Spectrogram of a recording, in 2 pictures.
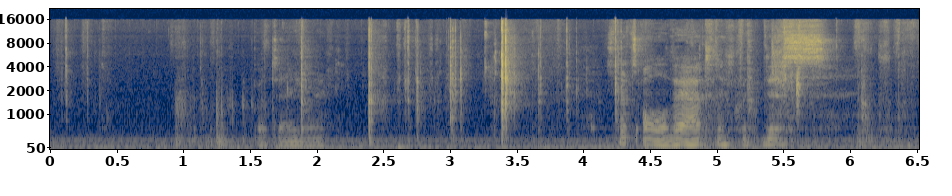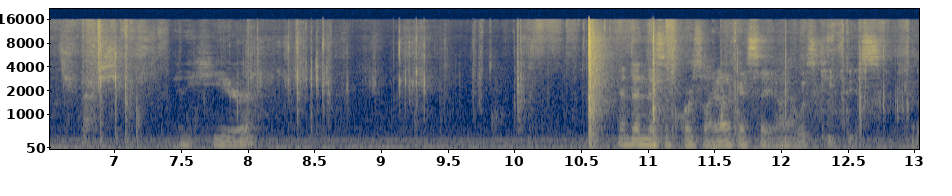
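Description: Plastic discs and a case click and rattle as hands handle them.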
